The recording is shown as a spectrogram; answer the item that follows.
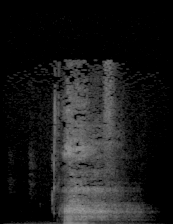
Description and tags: someone hugging something
love, romantic, hug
